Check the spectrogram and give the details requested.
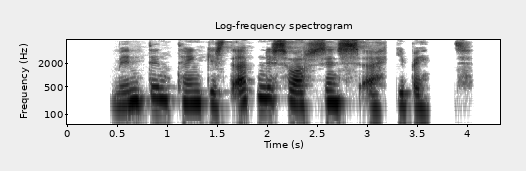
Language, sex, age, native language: Icelandic, female, 40-49, Icelandic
